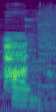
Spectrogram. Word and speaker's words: พันธุ์: ทอ ทหาร รอ เรือ และ พันธุ์ เรา จะ ไม่ ออก เสียบ ธร อา สะ อุ ค่ะ และ ทัณฑฆาต สามารถ ฆ่า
